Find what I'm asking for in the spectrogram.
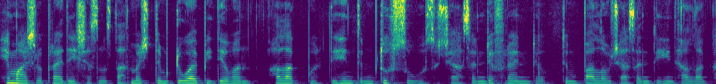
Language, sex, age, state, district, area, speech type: Kashmiri, female, 30-45, Jammu and Kashmir, Shopian, urban, spontaneous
